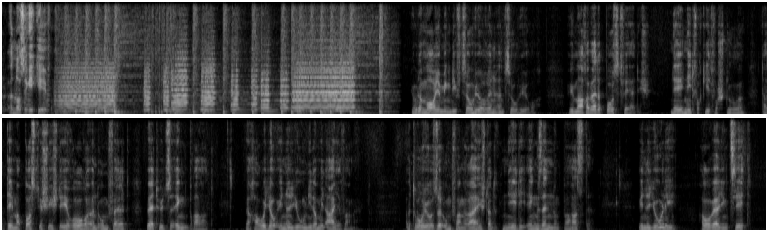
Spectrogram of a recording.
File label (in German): Raerener Mundart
